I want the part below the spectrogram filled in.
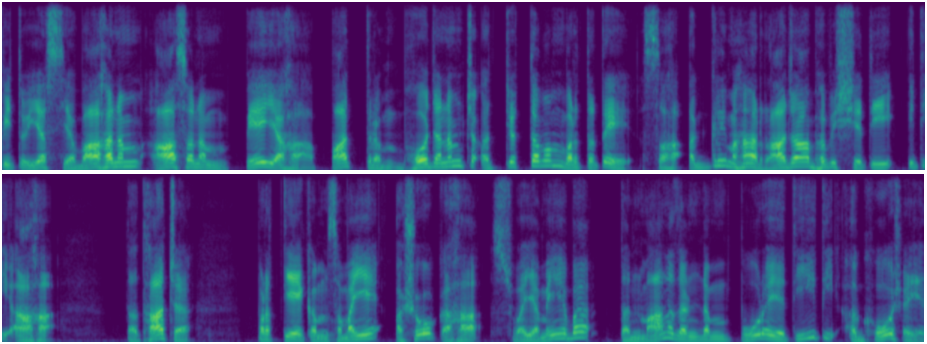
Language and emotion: Sanskrit, neutral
